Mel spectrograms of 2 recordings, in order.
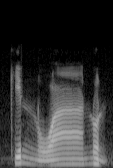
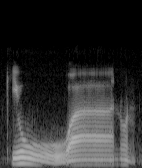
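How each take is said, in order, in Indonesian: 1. Bunyi n diucapkan jelas sebelum w. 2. Bunyi n melebur ke dalam bunyi w. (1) "ini kinwanun" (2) "tidak boleh dibaca kiwanun"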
